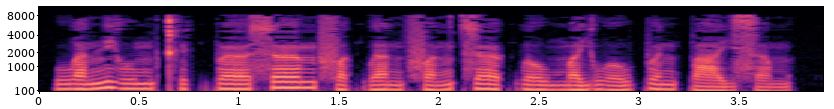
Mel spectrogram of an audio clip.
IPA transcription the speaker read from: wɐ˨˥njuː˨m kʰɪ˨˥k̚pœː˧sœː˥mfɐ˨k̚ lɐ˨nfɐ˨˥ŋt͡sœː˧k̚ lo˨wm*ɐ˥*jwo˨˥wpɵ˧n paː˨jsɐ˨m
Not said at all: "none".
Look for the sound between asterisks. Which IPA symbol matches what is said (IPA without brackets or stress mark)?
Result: ɐ˨˧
